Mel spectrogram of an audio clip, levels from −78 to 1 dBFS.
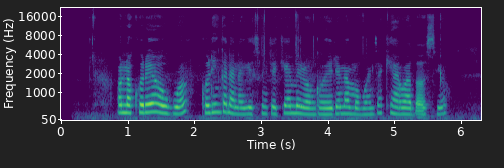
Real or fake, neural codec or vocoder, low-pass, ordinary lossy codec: fake; vocoder, 44.1 kHz, 128 mel bands, Pupu-Vocoder; none; none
